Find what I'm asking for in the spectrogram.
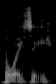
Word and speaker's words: Boise: The only thing inaccurate that you just said is out in Idaho, they pronounce it Boise. – What did I say? – Boise. Boise. – What did you say? – With an S instead of a Z. Boise.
